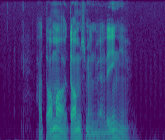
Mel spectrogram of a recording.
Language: Danish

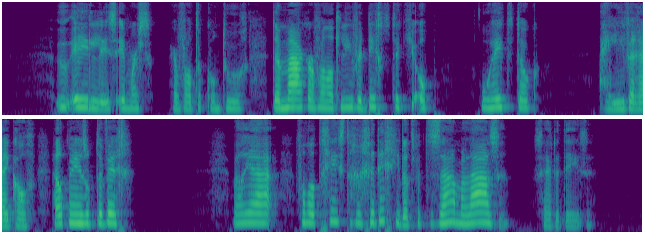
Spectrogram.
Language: Dutch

